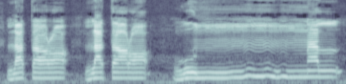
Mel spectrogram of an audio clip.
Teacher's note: লাতারকে আমি রকে মোটা করেছি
